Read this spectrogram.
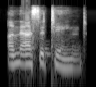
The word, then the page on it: unascertained: Indian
